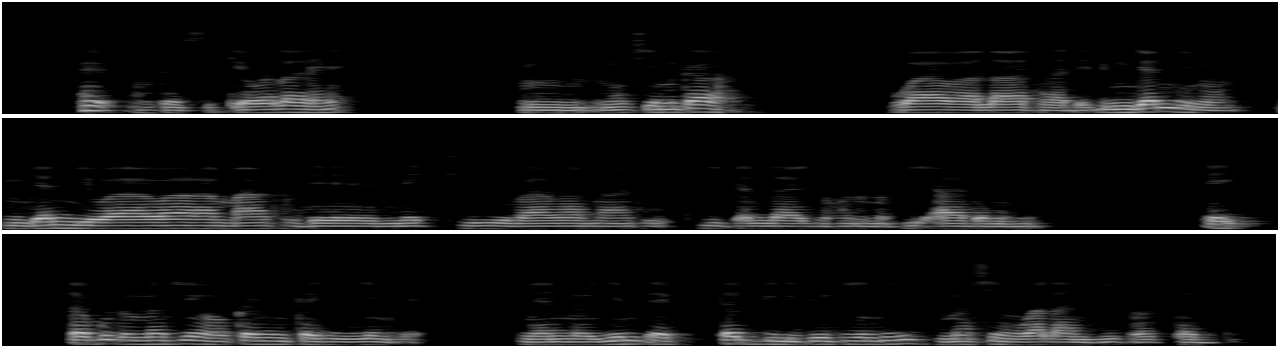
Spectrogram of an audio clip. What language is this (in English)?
Maasina Fulfulde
